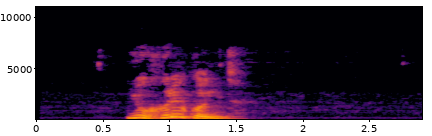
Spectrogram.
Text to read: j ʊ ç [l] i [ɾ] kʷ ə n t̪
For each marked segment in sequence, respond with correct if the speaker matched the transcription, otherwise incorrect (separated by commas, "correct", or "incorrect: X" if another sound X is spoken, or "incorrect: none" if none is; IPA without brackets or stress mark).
incorrect: ɾ, incorrect: none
